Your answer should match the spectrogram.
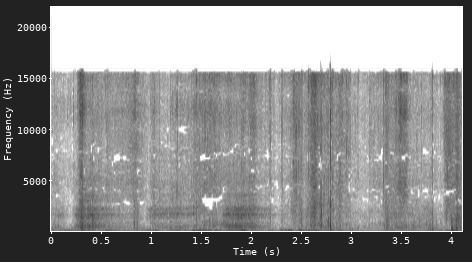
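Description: A hiker's footsteps on dry leaf litter, with irregular crunches and rustles at an uneven pace.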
